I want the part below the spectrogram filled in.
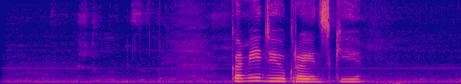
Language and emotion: Russian, neutral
